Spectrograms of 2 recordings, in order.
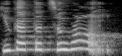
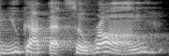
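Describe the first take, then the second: First: It is said in a warm, loving tone. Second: It is said in a harsh, judging tone. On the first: The listener is being gently teased or affirmed. "I'm hearing it in that sort of loving tone" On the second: The listener is being criticized. "in this really like daggers of judgment tone"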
